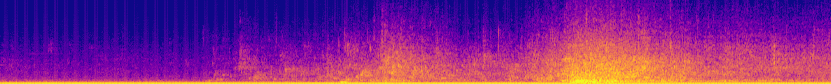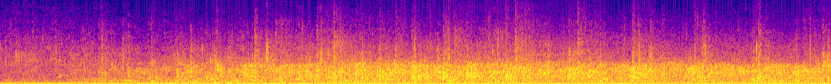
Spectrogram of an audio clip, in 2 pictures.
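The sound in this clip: Water splashes as a person is immersed during a church baptism. One loud surge of splashing gives way to continuous sloshing and dripping over a constant low hum.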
